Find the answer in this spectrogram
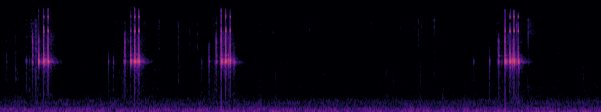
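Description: Large wooden frog guiro with a stick scraped along its ridged back, making short croaking rasps: three about a second apart, then one more after a pause near the end.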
